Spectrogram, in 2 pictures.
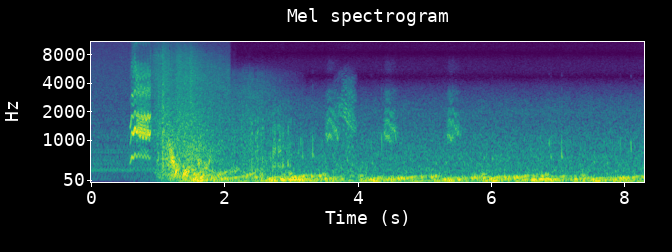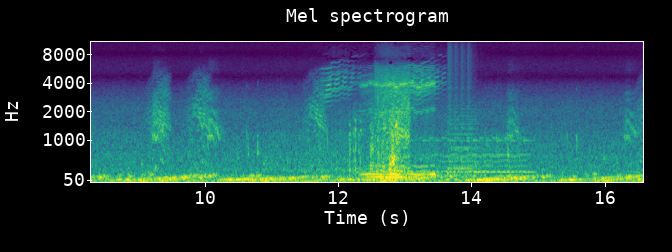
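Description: Deep underwater rumbling goes on steadily.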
